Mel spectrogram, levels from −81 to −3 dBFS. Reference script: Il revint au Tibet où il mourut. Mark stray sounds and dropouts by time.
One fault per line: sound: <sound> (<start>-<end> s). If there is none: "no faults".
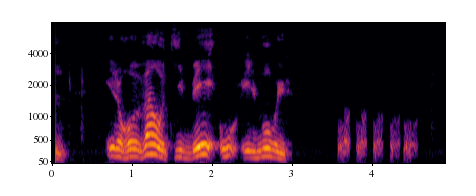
sound: laugh (3.6-4.6 s)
